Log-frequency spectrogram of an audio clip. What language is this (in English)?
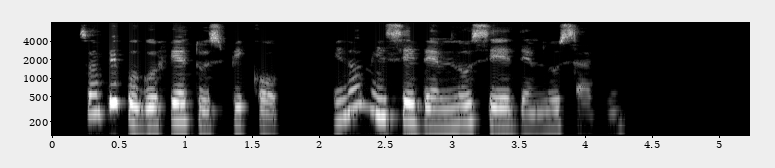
Nigerian Pidgin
